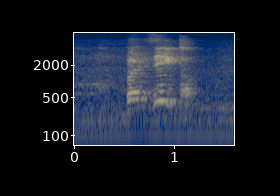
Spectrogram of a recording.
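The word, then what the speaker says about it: budget: बजेट नहीं इसको ना बजेट बनेंगे।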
